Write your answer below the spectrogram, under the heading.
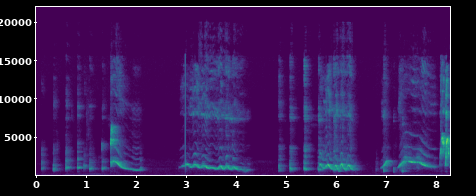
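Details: Grey parrot vocalising to others of its kind and marking territory: a run of short clipped notes, then wavering nasal whistles and gravelly, growl-like phrases in bursts separated by brief silences.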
